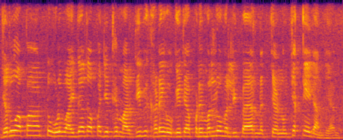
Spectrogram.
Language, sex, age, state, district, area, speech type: Punjabi, female, 45-60, Punjab, Muktsar, urban, spontaneous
